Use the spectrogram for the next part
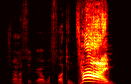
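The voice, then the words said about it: Yelling, loud agitated speech. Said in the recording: “Why are you yelling”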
